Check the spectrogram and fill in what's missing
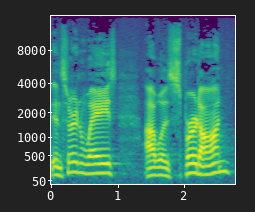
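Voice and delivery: ordinary talk, nothing marked

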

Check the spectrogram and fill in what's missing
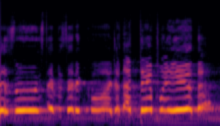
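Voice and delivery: high, loud mock-crying wail; hammed-up tearful pleading. Preacher reenacting running crying down the street, loud wailing plea. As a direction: cry out desperately, stretching the plea, half comic. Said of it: "vou correndo e chorando".

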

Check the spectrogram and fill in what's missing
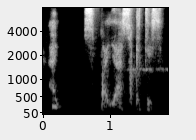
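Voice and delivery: soft whisper; whispered aside. Retold or imitated. Friend whispering about the man's burned skin, hushed. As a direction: whisper it so nobody hears.

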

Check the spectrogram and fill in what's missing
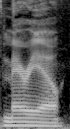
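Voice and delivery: "Mario" said MARE-ee-oh; first vowel of "Mario" as in "Mary"; New York pronunciation. Shown as a demonstration. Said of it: "Took me a long time to grow out of".

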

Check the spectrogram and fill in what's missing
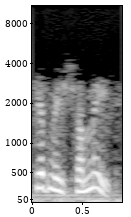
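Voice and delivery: high, loud begging; desperate pleading. Acted. Starving customer begs the butcher for meat, desperate pleading.

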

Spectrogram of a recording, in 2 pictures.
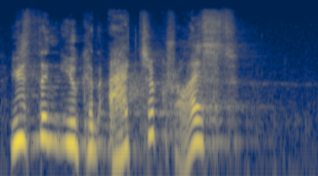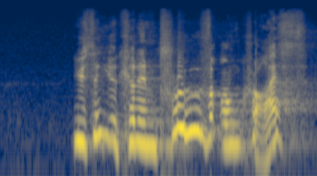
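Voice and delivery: angry apostle scolding his church; furious Paul. Acted. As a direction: tear into them like an outraged apostle. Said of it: "his angriest letter".

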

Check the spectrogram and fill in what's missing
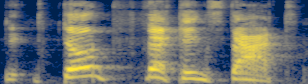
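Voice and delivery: loud, slow, high-pitched warning; stern warning. Acted. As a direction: cut off the quarrel forcefully. Boss cuts off kitchen quarrel.

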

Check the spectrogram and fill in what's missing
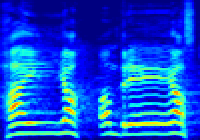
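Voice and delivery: slow, drawn-out half-hearted cheer for Andreas; a lukewarm group chant, not yet giving it all; weak cheer. Acted. Kids asked to cheer for Andreas, half-hearted cheer. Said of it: "det der er kjempedårlig".

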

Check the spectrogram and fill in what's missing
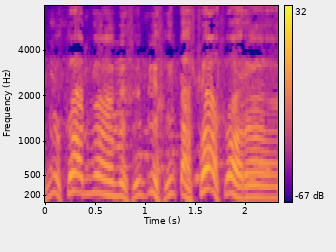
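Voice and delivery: soft, hushed soothing aside; quietly calm a crying baby mid-sentence; hushing a baby. Pretend. Caller soothes the pretend crying baby, soft hush.

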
